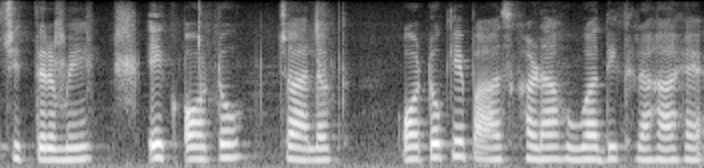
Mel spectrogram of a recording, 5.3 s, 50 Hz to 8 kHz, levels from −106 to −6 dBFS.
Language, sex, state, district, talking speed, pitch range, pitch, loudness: Hindi, female, Chandigarh, Chandigarh, 145 wpm, 205-225 Hz, 215 Hz, -17 LUFS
